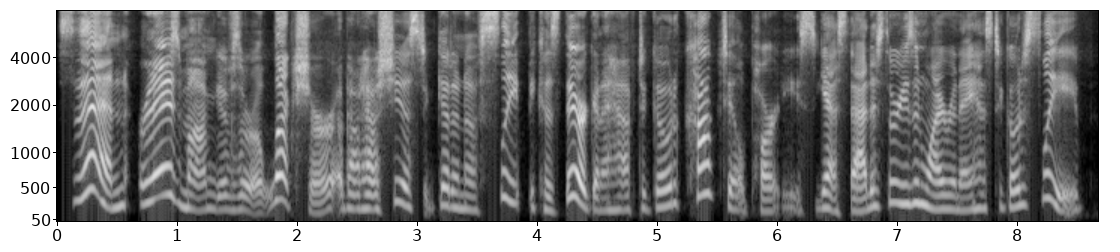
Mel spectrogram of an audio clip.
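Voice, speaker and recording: A woman's voice: mid-range voice, very animated, a little fast, few pauses, no room sound, studio quality. A woman podcast host casually recapping a book with wry, sarcastic comic asides.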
